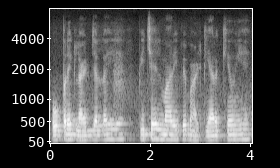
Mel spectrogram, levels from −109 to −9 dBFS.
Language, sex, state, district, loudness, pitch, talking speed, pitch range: Hindi, male, Uttar Pradesh, Lalitpur, -18 LUFS, 105 Hz, 190 wpm, 100-110 Hz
